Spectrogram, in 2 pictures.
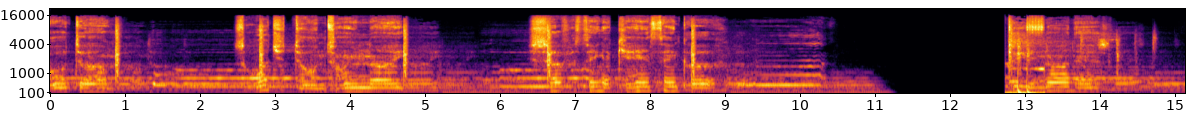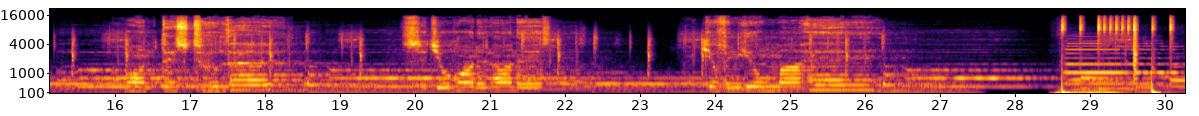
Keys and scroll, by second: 12.7 ctrl+space, 28.7 ctrl+space.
